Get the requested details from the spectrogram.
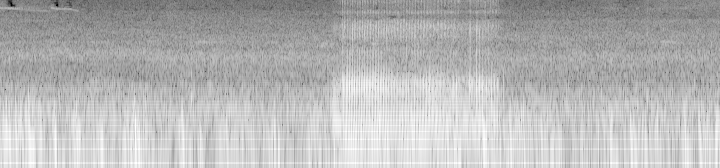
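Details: Shih Tzu dog snoring: a single rattling, buzzing snore lasting about a second over steady background noise. Snoring.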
